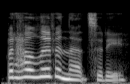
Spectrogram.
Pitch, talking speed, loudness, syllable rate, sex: 270 Hz, 275 wpm, -13 LUFS, 6.0 syllables/s, female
